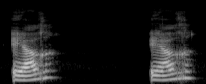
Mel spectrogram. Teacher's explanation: you have to gargle in the back of your throat until it starts to vibrate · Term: the German R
